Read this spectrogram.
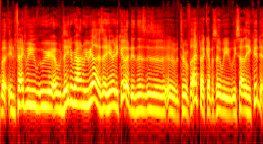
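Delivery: high, fussy nerd correcting a detail; convention dork. Acted. Fan at a convention citing a flashback, dorky pedant. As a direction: press the pedantic point, stumbling as you go. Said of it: "I feel like one of those dirt, dorks".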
